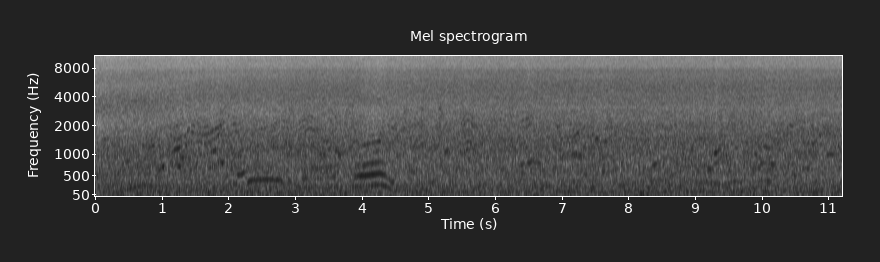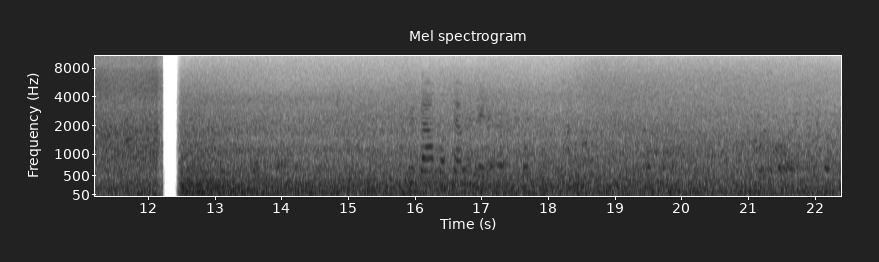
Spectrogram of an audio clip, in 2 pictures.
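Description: Steady roar of a waterfall cascading over rocks into a pool, with people talking faintly over it. The sound breaks off for an instant about twelve seconds in and resumes slightly duller.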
